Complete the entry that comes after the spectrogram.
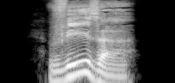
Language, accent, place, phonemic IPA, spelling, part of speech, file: German, Germany, Berlin, /ˈveːzɐ/, Weser, proper noun, De-Weser.ogg
- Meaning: Weser (a river in Germany)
